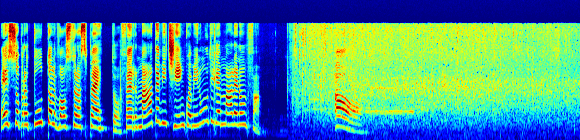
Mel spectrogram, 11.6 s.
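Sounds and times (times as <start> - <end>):
speech: 0.1 - 6.1, 6.7 - 7.6
crowd clapping: 5.8 - 11.5.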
